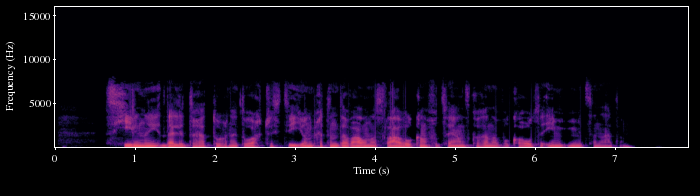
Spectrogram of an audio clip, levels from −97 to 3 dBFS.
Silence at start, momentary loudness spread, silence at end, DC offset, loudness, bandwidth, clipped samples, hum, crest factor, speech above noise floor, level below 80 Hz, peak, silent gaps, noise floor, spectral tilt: 0.65 s; 12 LU; 0.7 s; under 0.1%; -40 LUFS; 7.6 kHz; under 0.1%; none; 20 dB; over 51 dB; -52 dBFS; -20 dBFS; none; under -90 dBFS; -6.5 dB/octave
